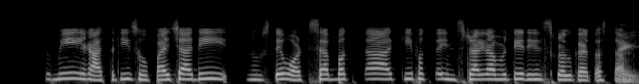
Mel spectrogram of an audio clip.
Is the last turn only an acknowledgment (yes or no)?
no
